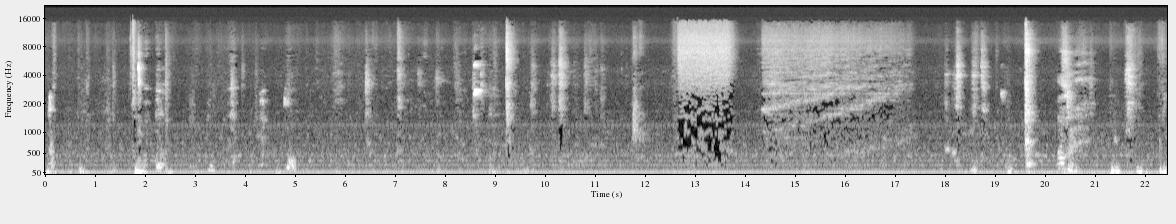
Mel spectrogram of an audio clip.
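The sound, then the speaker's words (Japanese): Water is poured into a glass of shochu to make a shochu mizuwari, a steady splashing rush lasting a second or two, trailing off into a soft fizzing trickle, with scattered clinks and clicks around it. “ちょっと、焼酎をね、水で割ります。”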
